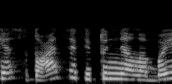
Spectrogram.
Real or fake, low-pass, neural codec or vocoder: real; 5.4 kHz; none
